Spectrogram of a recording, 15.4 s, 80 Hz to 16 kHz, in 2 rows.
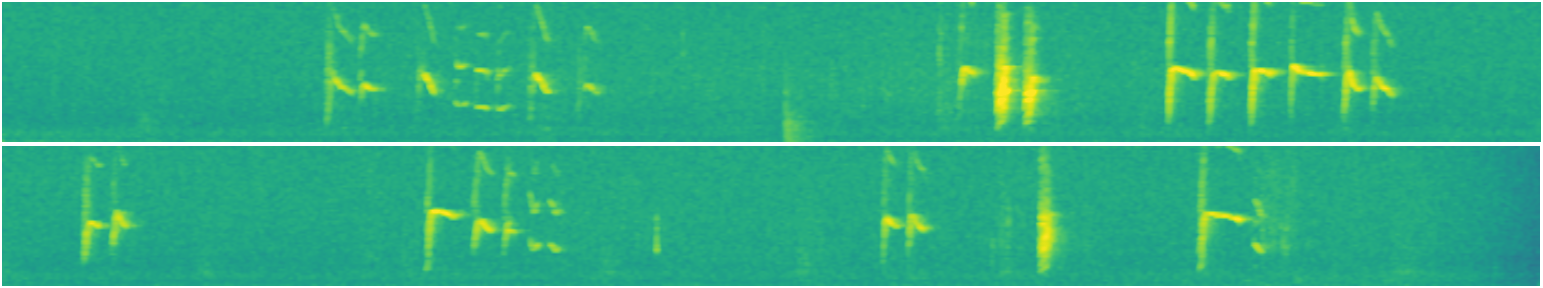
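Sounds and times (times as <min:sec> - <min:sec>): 
steady low rumble: 0:00.0 - 0:15.3
Eurasian blue tit Cyanistes caeruleus calls: 0:01.5 - 0:03.2, 0:04.2 - 0:07.2, 0:08.0 - 0:08.8, 0:09.5 - 0:14.2.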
